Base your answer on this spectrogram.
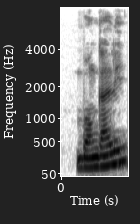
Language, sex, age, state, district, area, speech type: Odia, male, 18-30, Odisha, Kandhamal, rural, spontaneous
